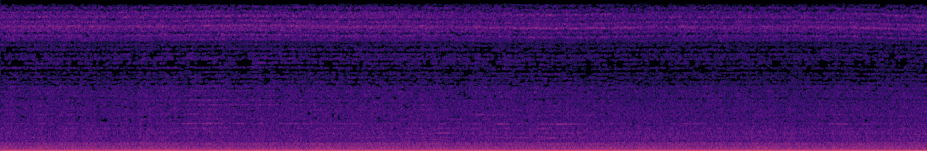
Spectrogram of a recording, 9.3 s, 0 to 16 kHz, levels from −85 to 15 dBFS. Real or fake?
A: real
